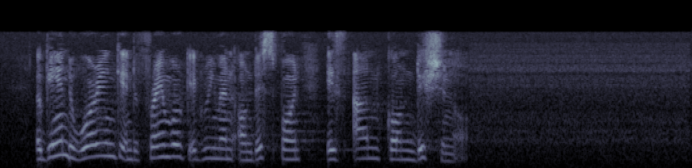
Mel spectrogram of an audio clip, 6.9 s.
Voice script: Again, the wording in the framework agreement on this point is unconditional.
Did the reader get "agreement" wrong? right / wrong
right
